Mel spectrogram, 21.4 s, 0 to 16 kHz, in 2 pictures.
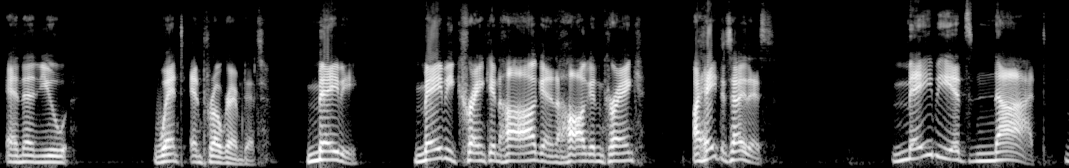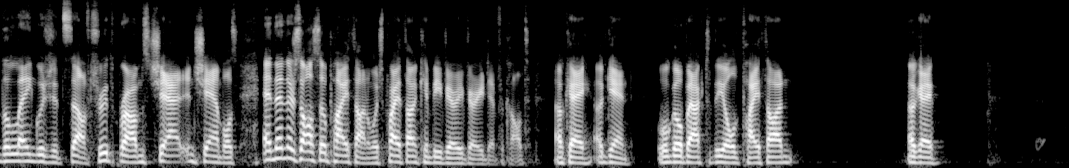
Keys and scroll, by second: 14.1 alt+=, 16.4 Tab, 21.0 alt+f.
